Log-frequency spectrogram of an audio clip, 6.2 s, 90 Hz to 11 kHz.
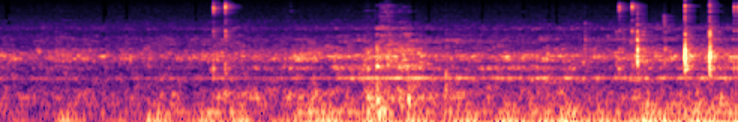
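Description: A computer mouse clicks a few times while a 2D shooter game is tested: a single click near the start, then a quick cluster of sharp clicks toward the end, over a low steady room hum.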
